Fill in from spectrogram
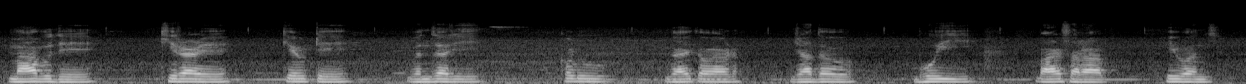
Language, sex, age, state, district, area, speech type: Marathi, male, 60+, Maharashtra, Wardha, urban, spontaneous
